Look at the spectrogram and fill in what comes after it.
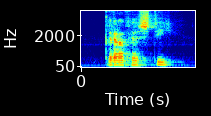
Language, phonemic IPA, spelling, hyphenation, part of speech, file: Dutch, /ˌtravɛsˈti/, travestie, tra‧ves‧tie, noun, Nl-travestie.ogg
- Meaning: 1. crossdressing 2. travesty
